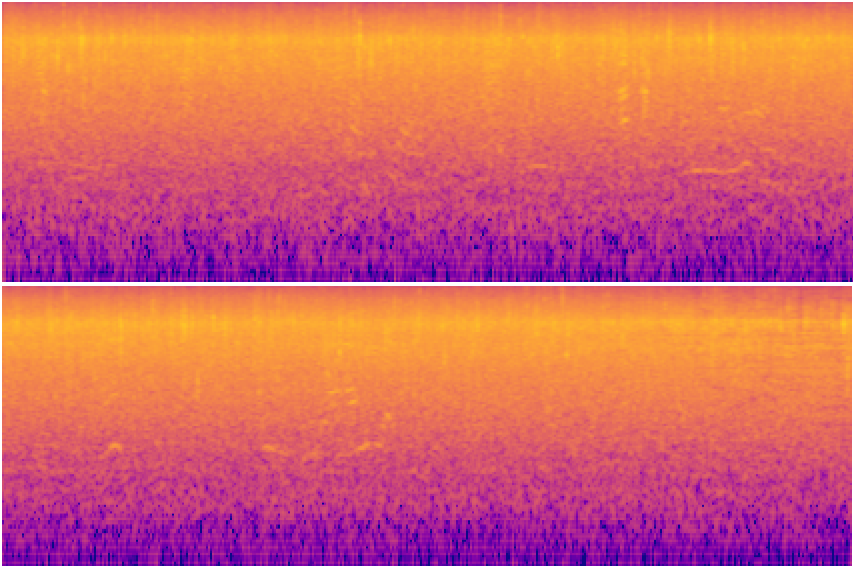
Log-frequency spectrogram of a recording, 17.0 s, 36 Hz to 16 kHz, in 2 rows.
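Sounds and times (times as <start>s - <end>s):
heavy rain falling: 0.0s - 17.0s
faint voices: 2.9s - 13.0s.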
